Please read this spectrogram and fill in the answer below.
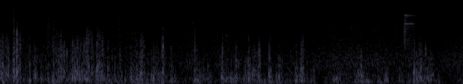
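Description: Gusting wind buffeting the microphone: a rough, crackling rumble.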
